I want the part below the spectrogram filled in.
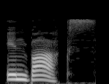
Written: in-box

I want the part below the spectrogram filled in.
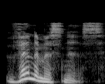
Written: venomousness

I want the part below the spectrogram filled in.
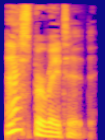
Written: aspirated

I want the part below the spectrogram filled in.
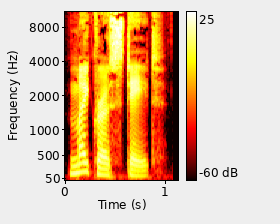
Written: microstate

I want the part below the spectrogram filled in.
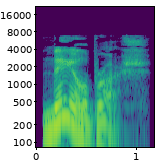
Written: nailbrush

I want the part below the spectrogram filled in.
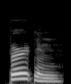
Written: burhtun

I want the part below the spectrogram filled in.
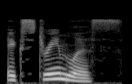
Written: extremeless

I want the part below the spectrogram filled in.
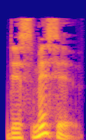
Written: dismissive

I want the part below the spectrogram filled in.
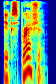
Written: expression

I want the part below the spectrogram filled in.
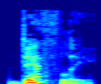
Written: deathly

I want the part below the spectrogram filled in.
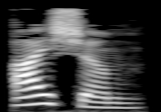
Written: isham

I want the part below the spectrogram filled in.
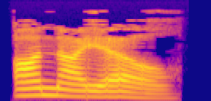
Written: Anaëlle

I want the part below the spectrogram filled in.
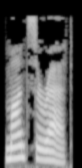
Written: montserrat

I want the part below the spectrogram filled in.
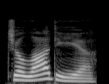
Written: jaladhija

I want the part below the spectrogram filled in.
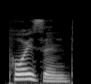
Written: poisoned

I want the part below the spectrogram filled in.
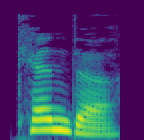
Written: kenda

